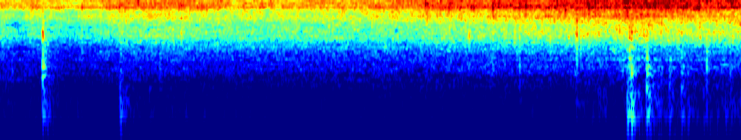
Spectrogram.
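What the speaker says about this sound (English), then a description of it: "Just some extra virgin olive oil in the pan, salt and pepper, and saute it." Vegetables sautéing in extra virgin olive oil with salt and pepper in a pan, a steady soft sizzle throughout with a few faint utensil clicks near the start and end.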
